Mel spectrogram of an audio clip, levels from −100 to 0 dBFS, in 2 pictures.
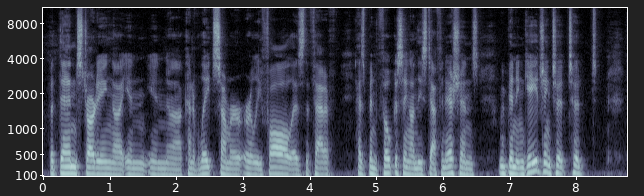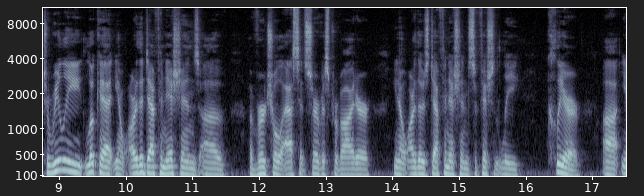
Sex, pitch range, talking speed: male, 115-135 Hz, 175 wpm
